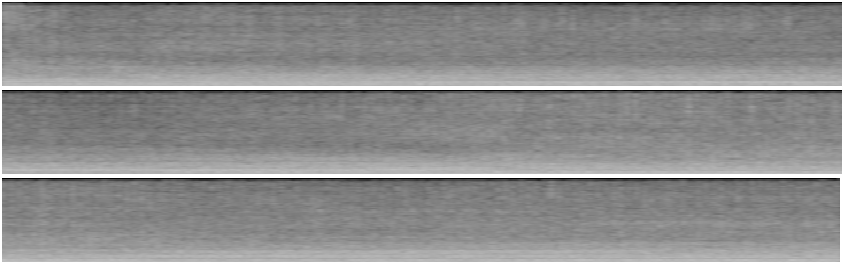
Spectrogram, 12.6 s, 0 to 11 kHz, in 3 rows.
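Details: Snapper riding mower, believed 1990s, running after fuel starvation from tank angle was fixed by repositioning the tank; steady even low hum, no knocks or surging; engine runs normally.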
